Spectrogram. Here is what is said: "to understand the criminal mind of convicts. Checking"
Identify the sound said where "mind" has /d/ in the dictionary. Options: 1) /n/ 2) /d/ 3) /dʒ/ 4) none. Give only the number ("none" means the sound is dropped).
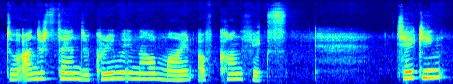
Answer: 2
